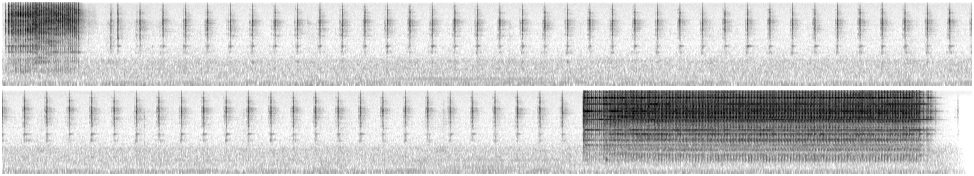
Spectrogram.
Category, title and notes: Sound effects > Objects / House appliances
CLOCKMech-Blue Snowball Microphone, CU Cooking Timer Wind Up, Tick, Ring Nicholas Judy TDC
A cooking timer winding up, ticking and ringing.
